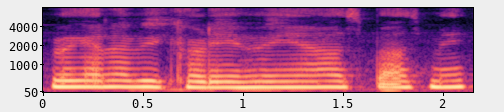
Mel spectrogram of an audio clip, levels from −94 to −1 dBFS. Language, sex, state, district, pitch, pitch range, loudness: Hindi, female, Chandigarh, Chandigarh, 210 Hz, 200-215 Hz, -11 LUFS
